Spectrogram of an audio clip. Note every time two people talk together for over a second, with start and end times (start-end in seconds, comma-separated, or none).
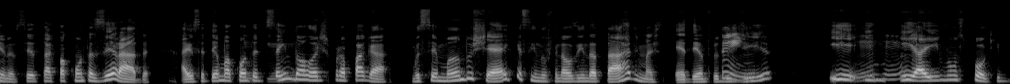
none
